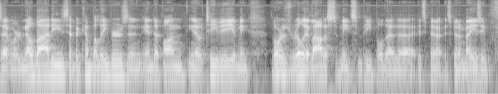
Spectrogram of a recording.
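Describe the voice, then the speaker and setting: A man with a Texan accent, fairly low in pitch, at a fairly quick pace with fairly even intonation. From Texas, Dallas area. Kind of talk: casual interview. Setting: podcast interview.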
